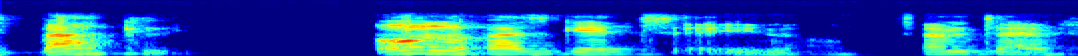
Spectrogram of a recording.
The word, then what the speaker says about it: Berkeley: This name is Berkeley. You pronounce the ER as if you are saying AR. Bar. So it's Berkeley.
